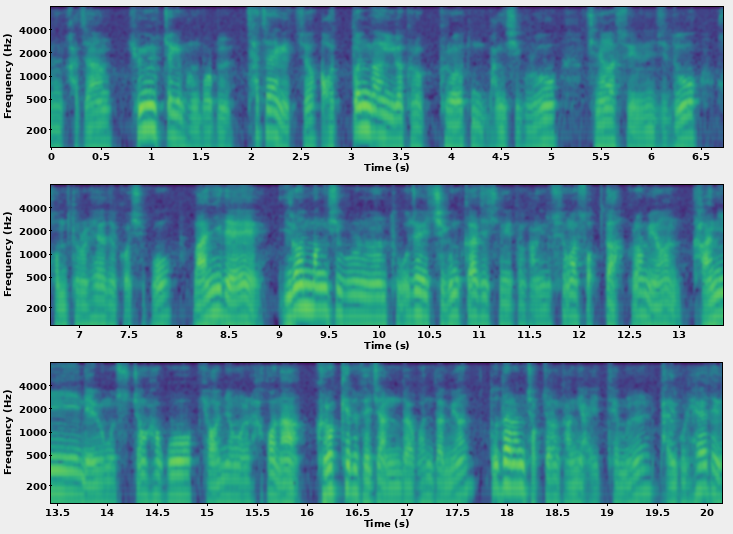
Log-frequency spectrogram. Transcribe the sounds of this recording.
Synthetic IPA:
nɯnkad͡ʑaŋçjojuɭt͡ɕ͈ʌɡinpaŋbʌbɯɭt͡ɕʰad͡ʑajaɡe̞t̚t͡ɕ͈oʌ̰t͈ʌnɡaŋiɡakɯɾʌkɯɾʌnpaŋɕʰiɡɯɾo | t͡ɕine̞ŋɦaɭs͈uinːɯnd͡ʑido | kʌmtʰoɾɯɭɦe̞jadwe̞ɭk͈ʌɕʰiɡo | maɲiɾe̞iɾʌnbaŋɕʰiɡɯɾonɯntod͡ʑʌit͡ɕiɡɯmk͈ad͡ʑit͡ɕineŋet͈ʌnkaŋiɾɯɭsʰujoŋɦaɭs͈uʌp̚t͈akɯɾʌmjʌnkaŋine̞joŋɯɭsʰu̥d͡ʑ͈ʌŋɦaɡopjʌɲʌŋɯɭhaɡʌnakɯɾʌkʰe̞dotwe̞d͡ʑianːɯndaɡohandamjʌnt͈odaɾɯnt͡ɕʌk̚t͡ɕ͈ʌɾankaŋia̰itʰe̞mɯɭpaɭɡoɦe̞jadwe

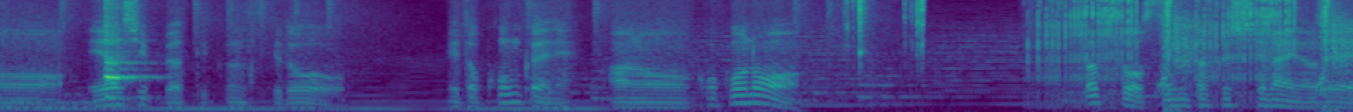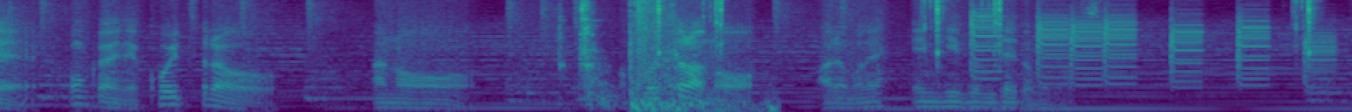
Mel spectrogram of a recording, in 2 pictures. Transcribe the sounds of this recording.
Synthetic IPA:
oe̞aɕipːɯ̟jat̪ːe̞ikɯ̟̃nd̪sɨ̥ke̞d̪o̞e̞ːt̪ːo̞kõ̞ŋkaine̞ano̞ko̞ko̞no̞ | kat͡sɨo̞sẽ̞nt̪akɯ̟ɕi̥t̪e̞naino̞d̪e̞kõ̞ŋkaine̞̰ko̞it͡sɨɾao̰ | ano̞ | mako̞it͡sɨɾano̞̰a̰ɾe̞mo̞ne̞ẽ̞nd̪ʲĩŋɡɯomʲit̪ait̪omimasɨ̥

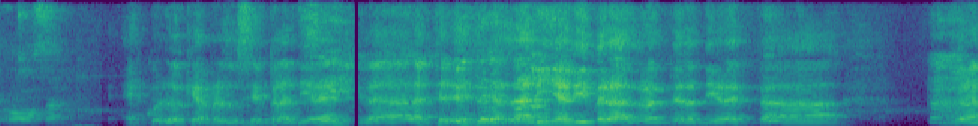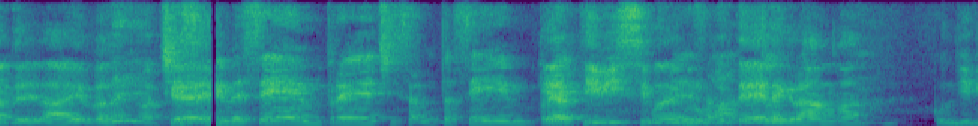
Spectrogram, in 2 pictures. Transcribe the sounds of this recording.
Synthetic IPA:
kɔ | ɛkwelːok̟eapːɾeːzosɛmpɾelad̪iɾɛlalat̪ellaliɲaliːbeɾad̪uɾant̪elad̪iɾɛt̪ːa | d̪uɾant̪elelajvokt͡ʃːɛjkɾiːvesɛmpɾet͡ʃisaluːt̪asɛmpɾɛat̪ːivisːimonelɡɾupːot̪ɛleɡɾam | kond̪i

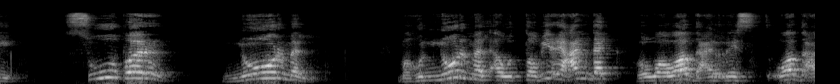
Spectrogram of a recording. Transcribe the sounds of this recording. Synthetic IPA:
suːbɑɾˤ | noɾmæl | mæɦunːoɾˤmælʔæwɪt̪ˤːɑbiːʕiʕand̪æk | hʊwːæwɑd̪ˤʕɪrːesqwɑd̪ˤʕ

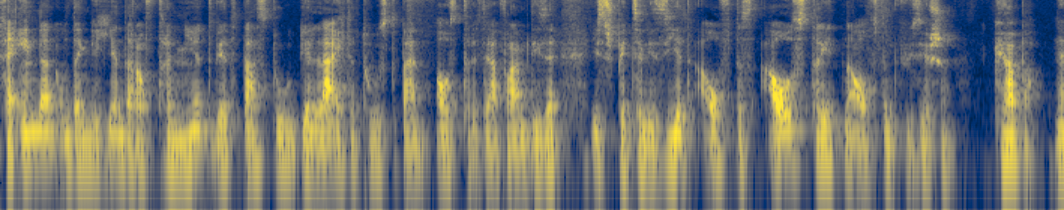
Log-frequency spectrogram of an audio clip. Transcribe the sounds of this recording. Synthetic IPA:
fɛɐʔɛndɐnʊ̰nt̚d̥aɪnɡəhɪɐndaʁaʊftʁ̥eniːɐtv̥ɪɐtd̥asd̥uːdiːɐla̰ɪçtɐtʰuːstb̥aɪmʔaʊstʁ̥ɪtjaːfoːɐʔa̰ləmdiːzəʔɪstʃpet͡sjaliziːɐtʰa̰ʊfd̥asʔa̰ʊstʁ̥eːtn̩a̰ʊsd̥eːmfyːzɪʃn̩ | kʰœɐpʰɐ̰ja

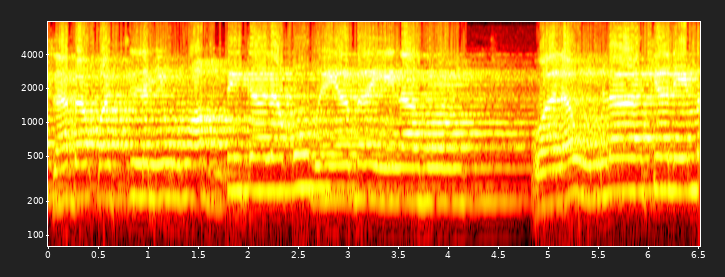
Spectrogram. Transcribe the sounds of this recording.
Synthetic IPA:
sabɑqɑt̪mɪnɾɑbːɪkalɪqʊd̪ˤɪjabajnaɦʊm | wʔalawlaːkalɪm

